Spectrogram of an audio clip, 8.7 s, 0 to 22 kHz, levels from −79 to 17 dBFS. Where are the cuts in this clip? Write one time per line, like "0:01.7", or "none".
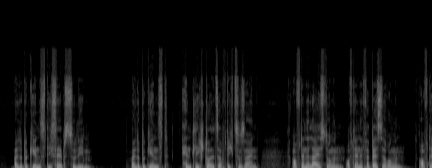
0:02.5
0:06.9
